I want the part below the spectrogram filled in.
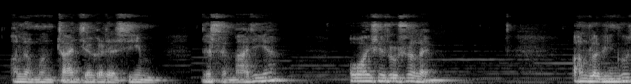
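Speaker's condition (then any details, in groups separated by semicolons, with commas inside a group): No condition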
